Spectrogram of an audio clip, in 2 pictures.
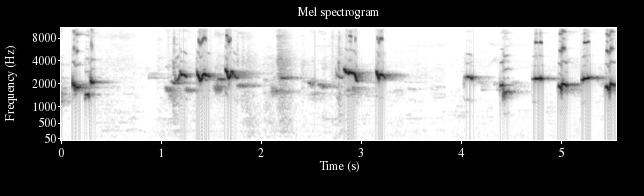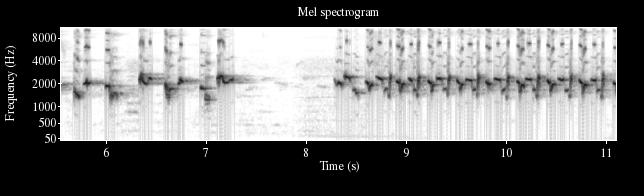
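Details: Long rolling 'ropel' song of a Yellow-vented bulbul, played to make other bulbuls respond. Varied bubbly whistled phrases and falling slurs lead into a sustained rapid trill of repeated bright notes, about three per second.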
